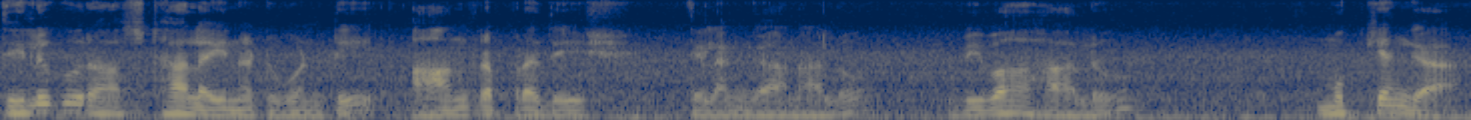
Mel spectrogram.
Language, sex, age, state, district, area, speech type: Telugu, male, 45-60, Andhra Pradesh, Nellore, urban, spontaneous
